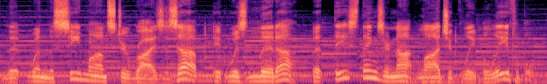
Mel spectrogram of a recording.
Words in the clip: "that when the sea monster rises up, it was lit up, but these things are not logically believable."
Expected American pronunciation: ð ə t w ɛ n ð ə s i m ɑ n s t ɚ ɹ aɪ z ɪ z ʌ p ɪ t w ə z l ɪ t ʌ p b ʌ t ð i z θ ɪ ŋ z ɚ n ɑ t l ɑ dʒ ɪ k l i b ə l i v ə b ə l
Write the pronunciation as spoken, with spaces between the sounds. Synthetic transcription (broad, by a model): ð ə t w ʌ n ð ə s i m ɑ n s t ɚ ɹ aɪ z ɪ z ʌ p ɪ t w ə z l ɪ t ʌ p b ʌ t ð i z θ ɪ ŋ z ɚ n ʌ t l ɑ dʒ ɪ k l i b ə l i v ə b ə l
